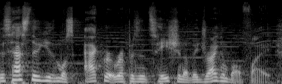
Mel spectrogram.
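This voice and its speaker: The speech runs at a very fast pace with lively intonation. Music plays in the background. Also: man. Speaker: video game reviewer. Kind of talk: game review narration.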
